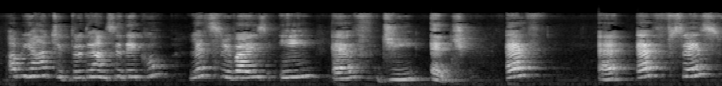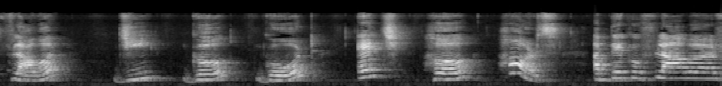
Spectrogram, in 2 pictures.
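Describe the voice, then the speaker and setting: A woman teacher walks learners through a literacy lesson, slow and patient, repeating each word. Her voice sits high. The room around her echoes. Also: fairly bright tone. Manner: slow, patient, coaxing, repeats words and asks questions.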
